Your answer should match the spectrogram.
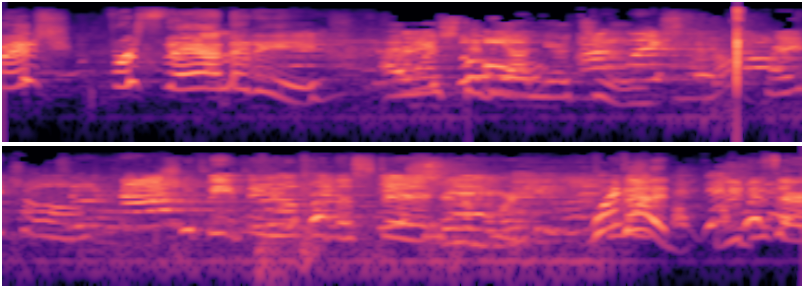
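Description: Several young girls talking and calling out over one another, their voices overlapping too much to make out words. A single sharp click cuts through a little past the middle.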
